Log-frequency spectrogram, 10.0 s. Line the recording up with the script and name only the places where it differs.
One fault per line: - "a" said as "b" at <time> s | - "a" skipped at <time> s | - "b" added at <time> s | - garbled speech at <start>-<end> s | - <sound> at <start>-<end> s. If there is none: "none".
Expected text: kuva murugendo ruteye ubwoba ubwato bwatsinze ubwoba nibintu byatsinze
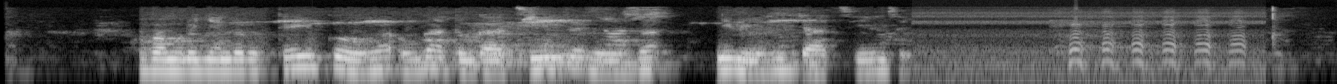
- "ubwoba" said as "buza" at 4.4 s
- laugh at 7.9-9.4 s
